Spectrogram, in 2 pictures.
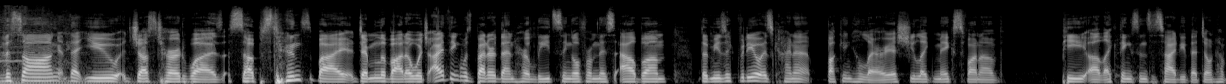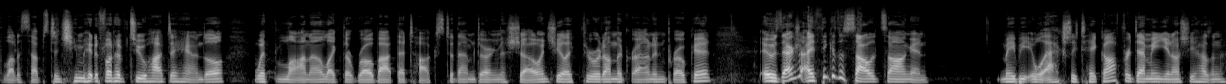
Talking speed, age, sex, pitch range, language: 250 wpm, 20-39, male, 115-140 Hz, English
